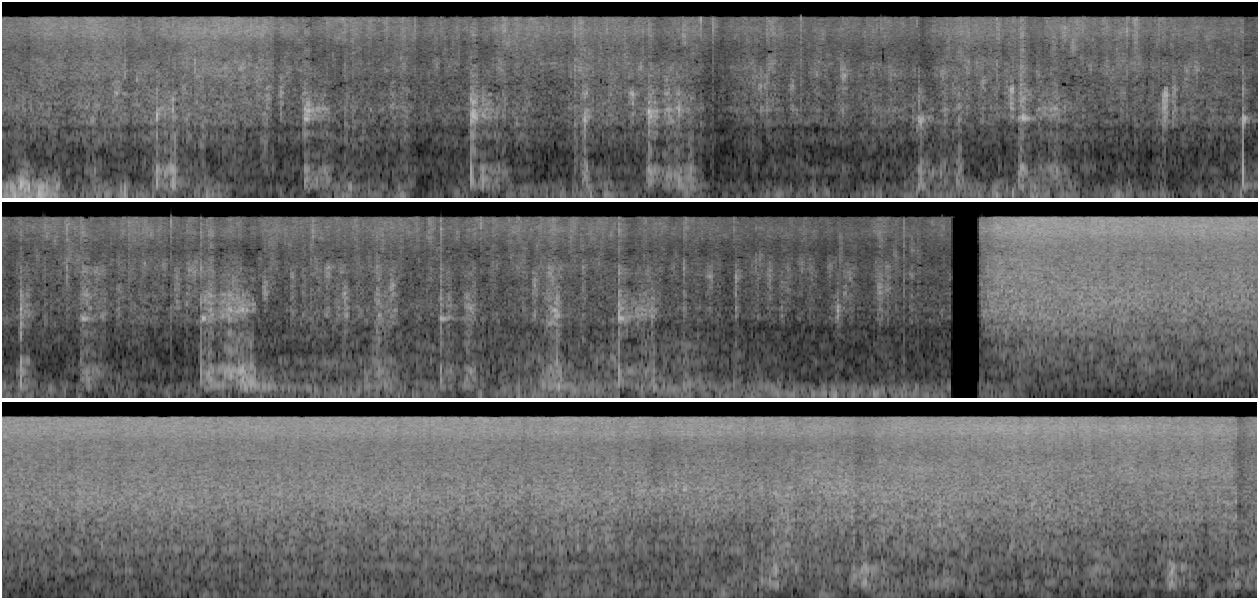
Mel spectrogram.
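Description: Chopped garlic sizzling in hot oil in a metal wok, with a metal ladle scraping and tapping against the wok as it is stirred. About halfway through it cuts to a louder, steady sizzle of eggplants frying in oil.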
